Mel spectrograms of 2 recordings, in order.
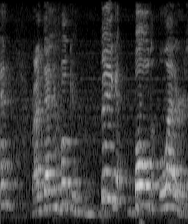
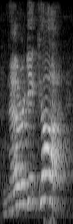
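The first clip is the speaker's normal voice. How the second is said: repeated louder, voice raised up a notch; 4 semitones higher, 6 dB louder than usual. A boy, told to stand up and say it louder, repeats the phrase louder on command. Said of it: "say it louder".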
